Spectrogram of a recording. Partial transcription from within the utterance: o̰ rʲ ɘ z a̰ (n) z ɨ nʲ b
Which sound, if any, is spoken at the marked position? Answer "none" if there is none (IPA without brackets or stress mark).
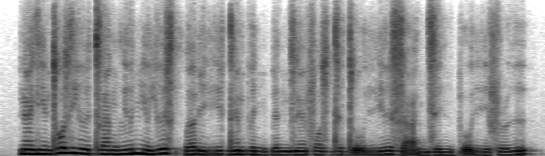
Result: nʲ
